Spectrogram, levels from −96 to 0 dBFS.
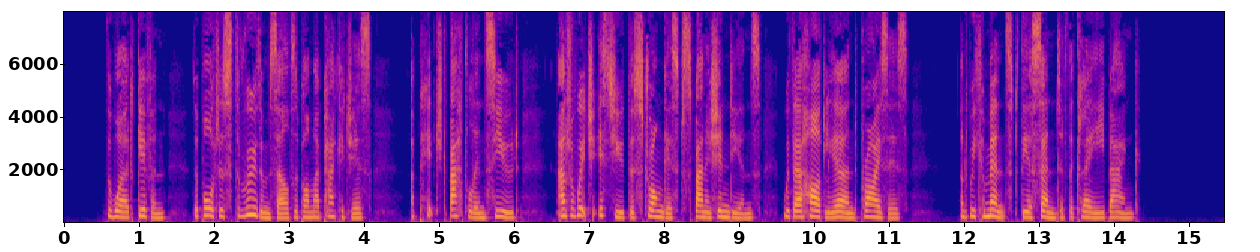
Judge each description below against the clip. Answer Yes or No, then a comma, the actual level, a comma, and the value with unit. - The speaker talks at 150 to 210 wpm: No, average, 140 wpm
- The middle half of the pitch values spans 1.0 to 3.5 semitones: No, average, 4.1 semitones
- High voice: Yes, high, 210 Hz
